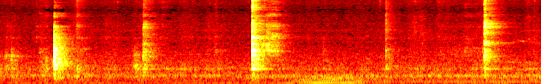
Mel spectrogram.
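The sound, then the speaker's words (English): A utensil stirs a peppery potato dish, clanking against the pot in several sharp metallic clinks spaced a second or so apart. Soft scraping fills the gaps between them. “This is quite a peppery dish, so feel free to add quite a bit. Give it a good mix.”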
